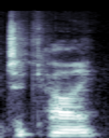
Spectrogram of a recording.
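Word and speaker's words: Takei: um the new memoir it rhymes with rhymes with teai and um reflecting on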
